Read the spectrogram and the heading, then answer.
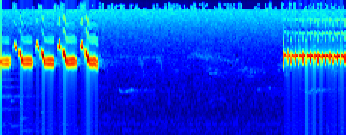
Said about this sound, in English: The ringing notes of a rock wren's song reverberate across a steep, rocky slope in the American West. The rock wren is most at home in piles of rock rubble at the foot of cliffs, a life zone known as a talus slope.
